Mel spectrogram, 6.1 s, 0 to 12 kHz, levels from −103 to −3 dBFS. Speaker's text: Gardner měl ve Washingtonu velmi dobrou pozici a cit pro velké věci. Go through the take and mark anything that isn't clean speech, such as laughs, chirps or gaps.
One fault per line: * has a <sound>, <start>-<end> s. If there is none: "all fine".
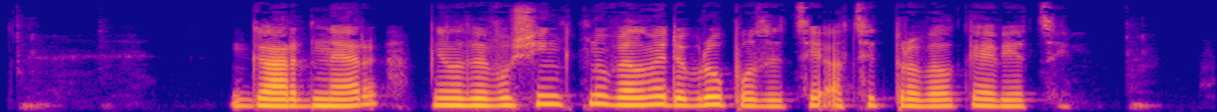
all fine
